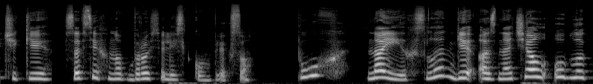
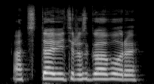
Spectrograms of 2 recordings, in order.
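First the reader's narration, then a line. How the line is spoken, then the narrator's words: Growled order. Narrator (Russian): рыкнул Чарцей Сандисру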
